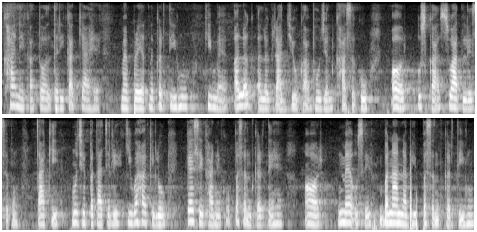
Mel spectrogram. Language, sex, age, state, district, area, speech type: Hindi, female, 30-45, Uttar Pradesh, Sonbhadra, rural, spontaneous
